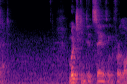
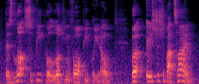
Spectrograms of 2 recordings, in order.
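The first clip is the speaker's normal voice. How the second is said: firm, louder doctor voice; doctor's voice; 9 semitones higher, 9 dB louder than usual. Acted. Doctor telling Zoe about the rescue ship, firm voice. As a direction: speak as the tired doctor.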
